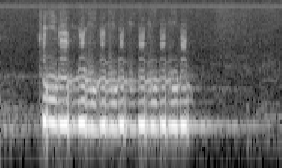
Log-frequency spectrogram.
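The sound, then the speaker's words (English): A voice mimics a phone ringing with a quick, warbling trill held on one pitch for about a second, loud, then trailing off into quiet. “And my phone used to sound like this.”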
